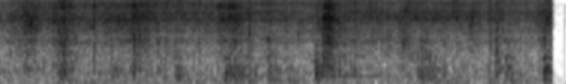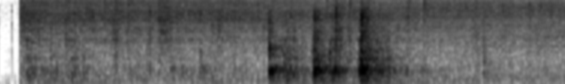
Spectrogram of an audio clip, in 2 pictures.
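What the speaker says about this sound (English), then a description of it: "our cranberries are simmering wonderfully, and our apples are starting to caramelize" Cranberries simmering and apples caramelizing in a pan, a steady quiet sizzle with scattered stirring clicks, a brief dropout midway, and a few louder scrapes near the end.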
